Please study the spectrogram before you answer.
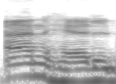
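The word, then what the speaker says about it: Ángel: is in Spanish and the g is silent so it sounds like an hell I always tell people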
